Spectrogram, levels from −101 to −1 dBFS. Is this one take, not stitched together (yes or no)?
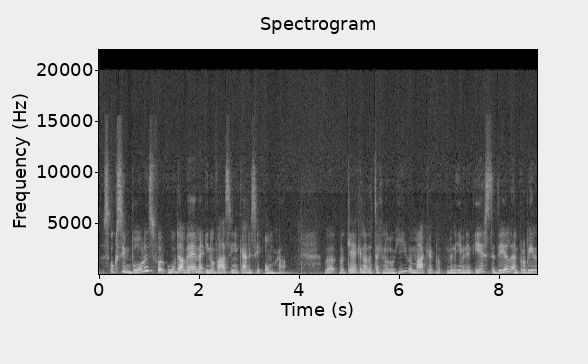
yes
